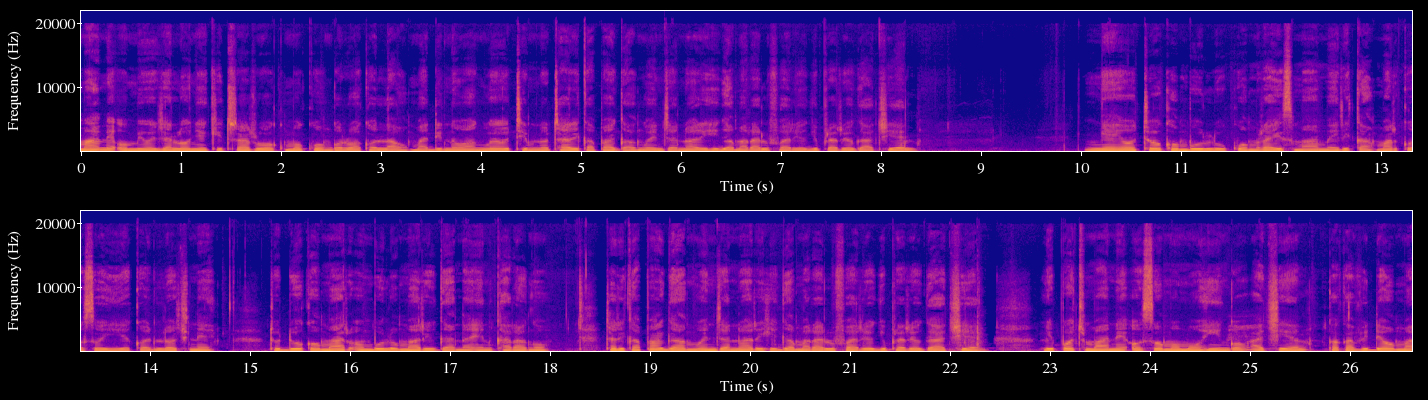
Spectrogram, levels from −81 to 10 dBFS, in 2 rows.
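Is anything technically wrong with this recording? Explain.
Yes. From 21.28 s to the end, the resampler restarts on every block. Each 40 ms block is converted from 48 kHz to 44.1 kHz in isolation, so its edges see false neighbouring samples. The result is a 25 Hz ticking buzz under the speech, visible as evenly spaced vertical lines on a spectrogram and small discontinuities at each block edge in the waveform.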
